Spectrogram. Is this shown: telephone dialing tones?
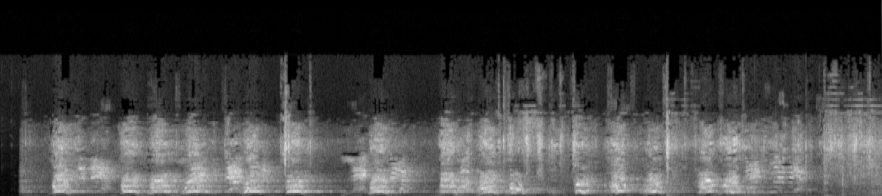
no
